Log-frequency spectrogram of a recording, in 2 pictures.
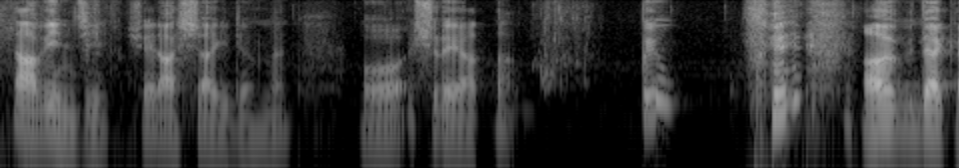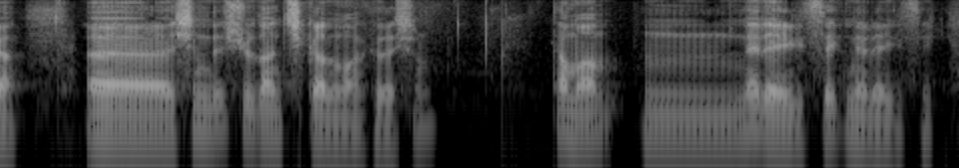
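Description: An excitable young man chatters through a Minecraft session, joking and reacting to the game as he goes. His voice is smooth and crisp, recorded dry and close with no room sound. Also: medium pitch, dry recording. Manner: excitable, jokey, talks to himself while playing. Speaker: gaming YouTuber. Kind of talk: Minecraft let's play commentary.

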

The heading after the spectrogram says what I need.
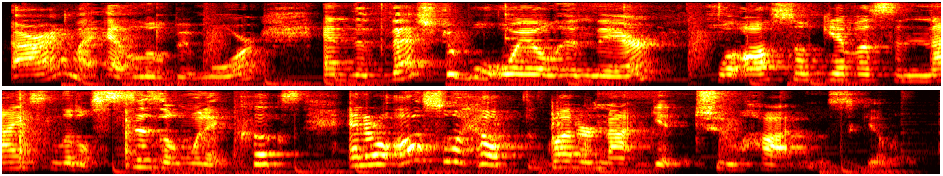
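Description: Lively, bright-voiced woman cooking on camera. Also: mid-range voice, a little fast, hardly any pauses. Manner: chatty, encouraging, laughs between steps. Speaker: cooking show host. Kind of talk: cooking demonstration. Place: home kitchen, indoors. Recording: echoey kitchen with soft background music.

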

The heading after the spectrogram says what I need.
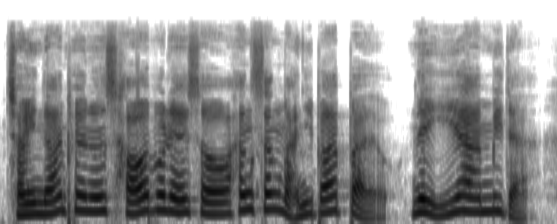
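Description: Expressive woman reading a story aloud. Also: on the high side, normal speed, no echo, clean studio sound. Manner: expressive, acts out quoted lines. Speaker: story narrator. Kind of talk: dramatic reading of a reader's story.

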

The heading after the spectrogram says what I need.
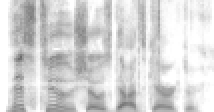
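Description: A man's voice: fairly high pitch, very animated, unhurried, darkish tone, no echo. A man preaching a casual, conversational sermon, often repeating himself and chuckling between points. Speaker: pastor.

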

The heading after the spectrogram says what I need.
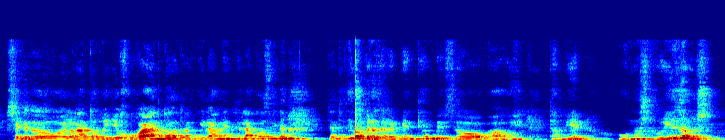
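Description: A woman teacher telling a bedtime-style story to young children, lively and playful with her sound effects. Her voice sits high. The recording is very echoey, with the mic far from her. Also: moderate pace, creaky.

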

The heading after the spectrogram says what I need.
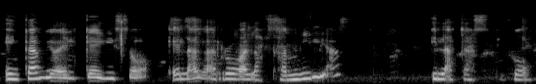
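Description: A middle-aged woman recounting a painful personal story in a slow, halting way. Her voice sits a little high and has a gravelly, fry-laden edge. She pauses and restarts as she talks. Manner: slow, emotional storytelling with hesitations. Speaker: interviewee. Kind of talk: personal testimony.

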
